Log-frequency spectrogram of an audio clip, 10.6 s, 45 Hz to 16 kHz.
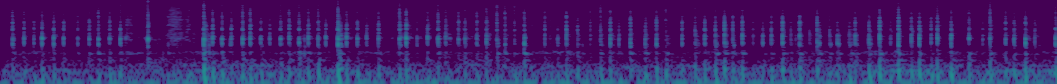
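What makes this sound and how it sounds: Fingertips tap quickly on the printed side wall of a large, hollow white styrofoam Braum's drink cup held in both hands, its contents not visible. The result is a fast, steady stream of dry, woodblock-like clicks with a hollow tone around 1 kHz and bright edges. Each tap dies away almost at once.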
